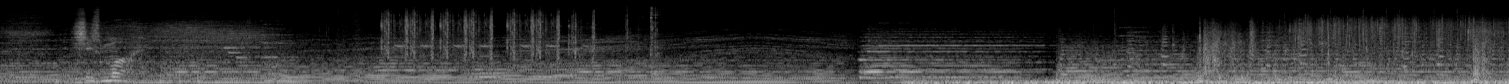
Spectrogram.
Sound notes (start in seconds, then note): 3.8 <i> shutter clicking</i>; 8.9 <i> rumbling</i>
